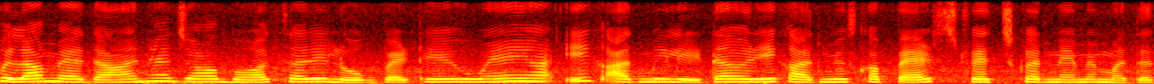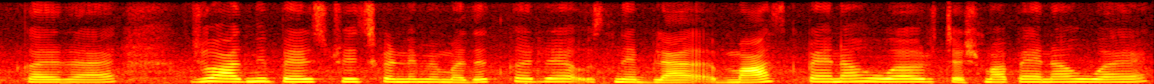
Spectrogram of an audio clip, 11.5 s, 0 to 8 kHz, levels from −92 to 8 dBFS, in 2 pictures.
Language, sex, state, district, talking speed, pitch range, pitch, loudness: Hindi, female, Jharkhand, Sahebganj, 255 wpm, 235-270 Hz, 255 Hz, -19 LUFS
